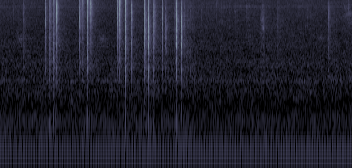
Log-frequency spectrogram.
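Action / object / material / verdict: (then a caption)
tap / cardboard makeup palette sleeve / cardboard / none. Long nails tap and scratch the flat cardboard sleeve of an eyeshadow palette, which has a marbled agate print and holds the palette inside. Bright, dry clicks come in irregular clusters over a faint low hum, then thin out to a few isolated taps.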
